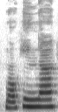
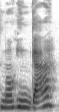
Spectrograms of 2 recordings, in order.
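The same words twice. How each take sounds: First: No g sound is pronounced in the middle. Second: A clear g sound is pronounced in the middle. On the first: The speaker calls it right. "The G is silent" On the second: The speaker calls it wrong. "with the G uh, like noticeably emphasized"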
